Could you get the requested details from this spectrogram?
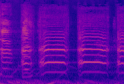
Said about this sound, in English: Good morning to you. The birds are chirping.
